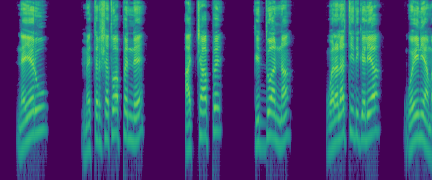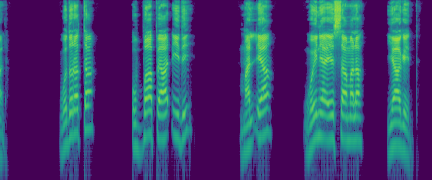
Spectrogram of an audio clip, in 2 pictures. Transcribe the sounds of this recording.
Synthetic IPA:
nɛjɛɾuː | mɛt̪ːɛɾʃɐt̪ʊwaːpːɛnːɛ | ɐt͡ʃːaːpːɛ | ɡ̥ɪd̪ːʊwaːnːɐ | wɐlɐlɐt̪ːiːd̪ɪɡɛlɪjaː | wɔjnɪjaːmɐ̰lɐ | wɔd̪ɔɾɐt̪ːɐ | ʊbːaːpːɛaːɗːiːd̪ɪ | mɐlʔɪjaː | wɔjnɪjaːe̞ːsːaːmɐlɐ | jaːɡe̞̰ːd̪ːɐ̥

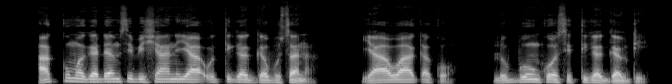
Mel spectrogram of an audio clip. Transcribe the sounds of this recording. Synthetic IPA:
ʔɐkːʊmɐɡɐd̪ɐmsɪbɪʃaːnjaːʔʊt̪ːɪɡɐɡːɐbʊsɐnɐ̰ | jaːwaːkʼɐkɔ̰ | lʊbːuːŋko̞ːsɪt̪ːɪɡɐɡːɐbd̪ɪ̰

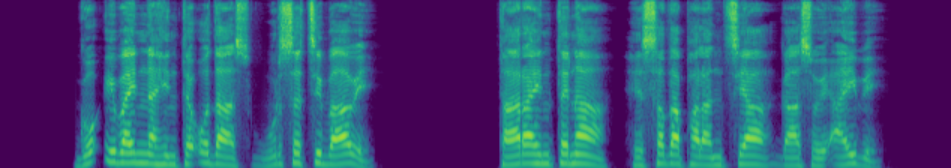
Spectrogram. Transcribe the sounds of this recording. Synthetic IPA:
ɡɔʔɪbɐjnːɐɦɪnt̪ːɛʔɔd̪aːswʊɾsɛt͡sːɪbaːweː | t̪aːɾɐhɪnt̪ːɛnaːhɛsːɐd̪ɐpɐlɐnt͡sːɪjaːɡaːsɔjʔɐjbḛː

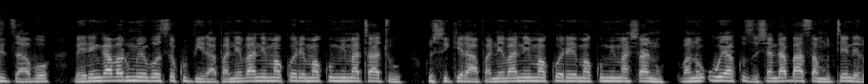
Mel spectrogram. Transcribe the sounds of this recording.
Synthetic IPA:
aːʋo | ʋaiɾe̞ŋɡaʋaɾumwe̞ʋo̞se̞kub͡vʱiɾapane̞ʋane̞mako̞ɾe̞makumimatatu | kuʂikiɾapane̞ʋane̞mako̞ɾe̞makumimaʃanuʋano̞ʔujakuzo̞ʃandaɓasamute̞nder

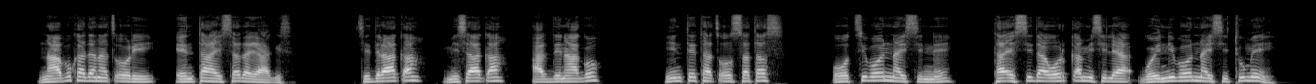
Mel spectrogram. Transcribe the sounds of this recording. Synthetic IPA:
naːbʊkɐd̪ɐnɐt͡sʼo̞ːɾiː | ɛnt̪ːɐhɐjsːɐd̪ɐjaːɡɪs | sɪd̪ɪɾaːkʼɐ | mɪsaːkʼɐ | ʔɐbd̪ɪnaːɡɔ | hɪnt̪ːɛt̪ɐt͡sʼo̞ːsːɐt̪ɐs | ʔo̞ːt͡sːɪbɔːnːɐjsːɪnːɛ | t̪ɐɛsːɪd̪ɐwɔɾkʼːɐmɪsɪlɪaːɡɔjnːɪboːnːɐjsːɪt̪ʊme̞ː

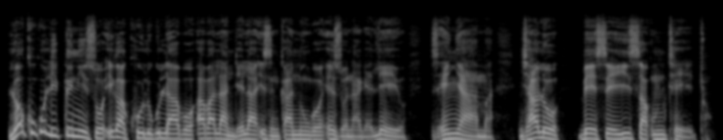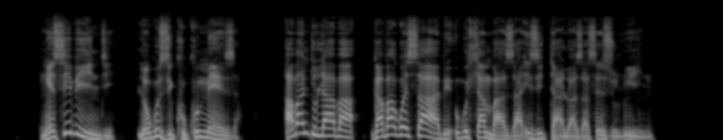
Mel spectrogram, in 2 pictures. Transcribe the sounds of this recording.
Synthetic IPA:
lokʰuɣuliǃinisɔʔiɣakʰuluɣulaβɔʔaβalandʱɛlaʔiziŋkʼanuɣɔʔɛzɔnaɣɛlɛjɔ | zɛɲama | nd͡ʒʱalɔ | βɛsejisaʔum̩tʰɛːtʰɔ̥ | ŋesiβindʱi | loɣuzikʰukʰumɛːzaː | βantʼulaβa | ɣaβaɣwɛsaβiʔuɣuɬambʱazaʔizid̥ʱalwazasezulwiːni

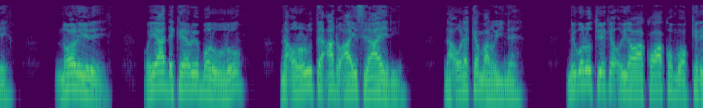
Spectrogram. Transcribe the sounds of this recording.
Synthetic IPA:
nɔɾeɾe | o̰adekeɾɛɾwebɔɾoɾo | naʔoɾoɾutɛʔadoʔaisiɾaɛɾi | na̰ʔoɾɛkɛmaɾoinɛ | neɣwɔnotwek̬ɛʔoiɾawakɔwakomɔkeɾe

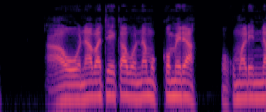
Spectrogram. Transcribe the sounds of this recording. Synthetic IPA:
a̰wonaβate̞ːkaβo̞nːamukːo̞me̞ɾa | okumalenːa

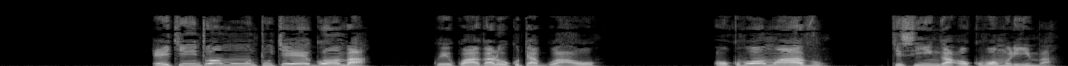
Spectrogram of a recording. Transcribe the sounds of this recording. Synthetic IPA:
e̞ciːntuo̞ːmuːntucejeɡo̞ːmba̰ | kwe̞ːkwaːɡalo̞ːkutaɡwa̰ːwo̞ | okuβo̞ːmwaːvṵ | cisiːŋɡaʔo̞kuβo̞ːmuliːmba̰

